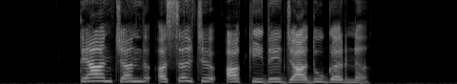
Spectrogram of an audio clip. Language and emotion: Dogri, neutral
